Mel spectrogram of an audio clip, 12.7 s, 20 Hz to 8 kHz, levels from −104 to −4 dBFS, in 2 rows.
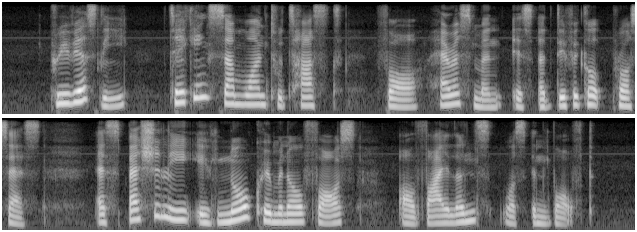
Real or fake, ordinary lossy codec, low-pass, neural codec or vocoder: real; none; 7.2 kHz; none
